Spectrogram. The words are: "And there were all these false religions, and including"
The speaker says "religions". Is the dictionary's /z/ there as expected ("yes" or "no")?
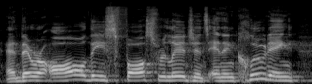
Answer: yes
